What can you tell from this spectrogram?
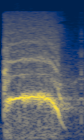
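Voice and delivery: high, loud startled shriek; mother's scream. Retold or imitated. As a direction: shriek in sudden fright. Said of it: "And my mother goes".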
